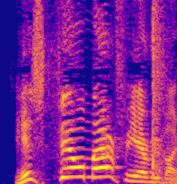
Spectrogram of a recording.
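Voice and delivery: high, loud stage intro; MC introduction. Real, not acted. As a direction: announce the comic to a crowd. Host announces comic to the crowd.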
